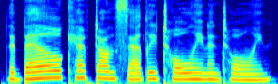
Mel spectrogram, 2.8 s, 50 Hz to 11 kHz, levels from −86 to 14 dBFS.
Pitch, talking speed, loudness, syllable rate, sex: 200 Hz, 170 wpm, -17 LUFS, 4.2 syllables/s, female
